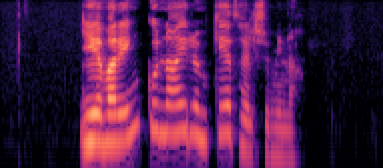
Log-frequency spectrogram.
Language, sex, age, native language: Icelandic, female, 40-49, Icelandic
